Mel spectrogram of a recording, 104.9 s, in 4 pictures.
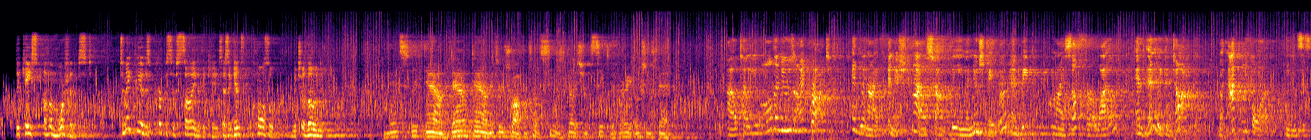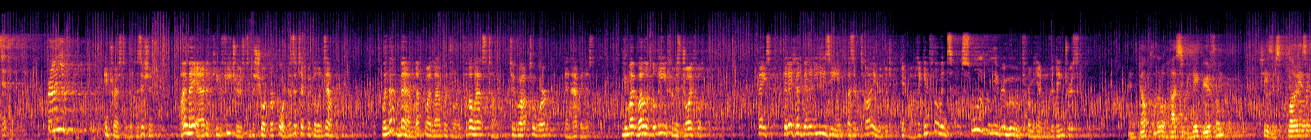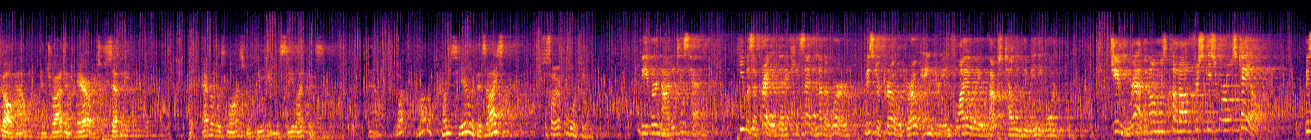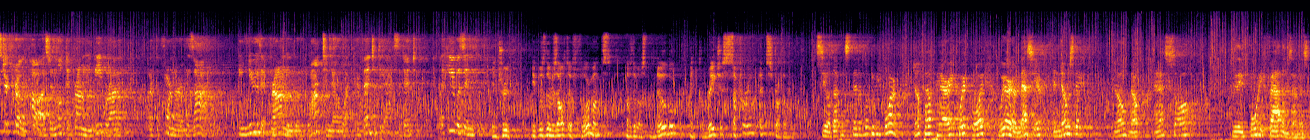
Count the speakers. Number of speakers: three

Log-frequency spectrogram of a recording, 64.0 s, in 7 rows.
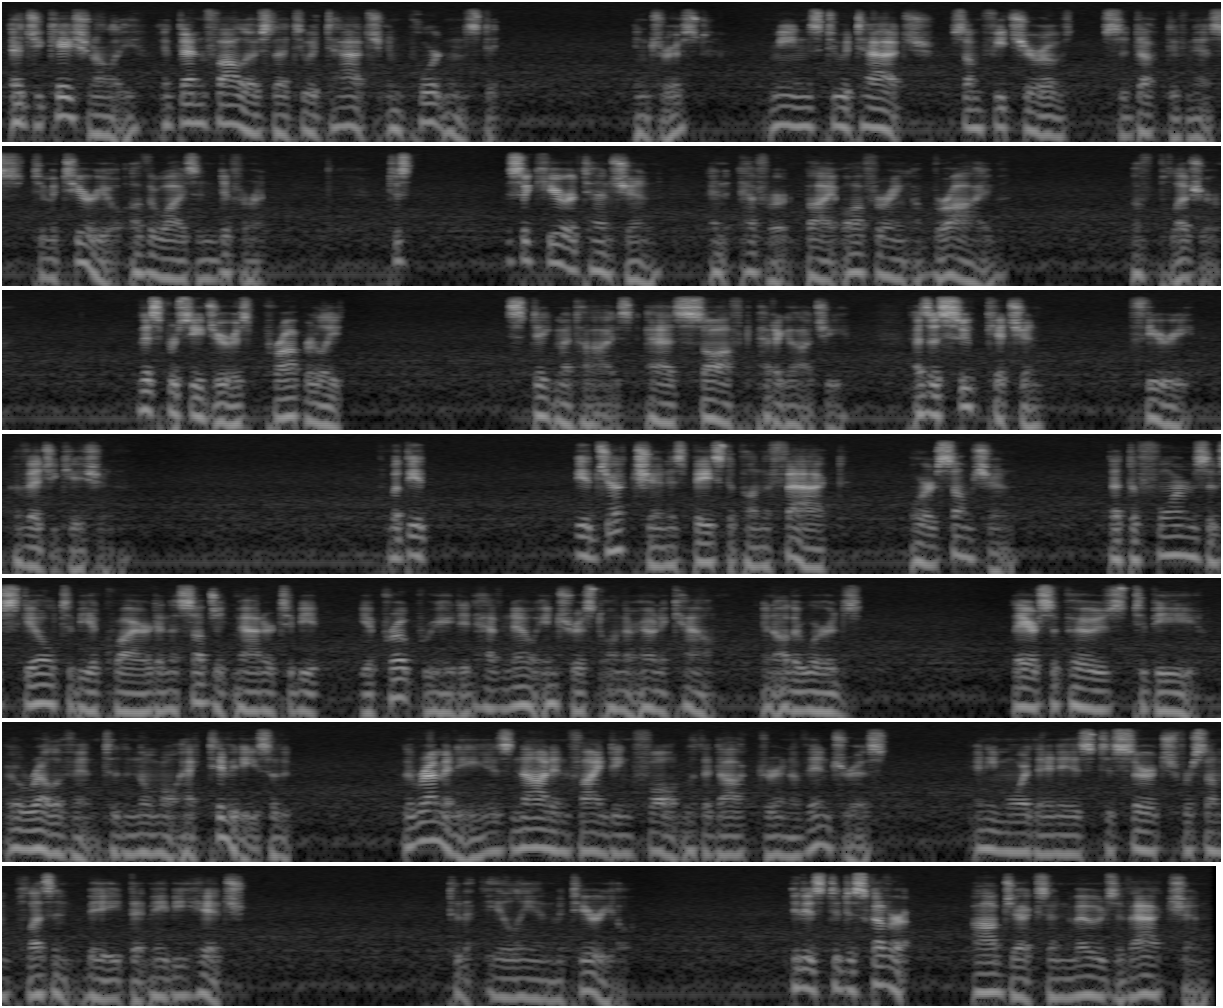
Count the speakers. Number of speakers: one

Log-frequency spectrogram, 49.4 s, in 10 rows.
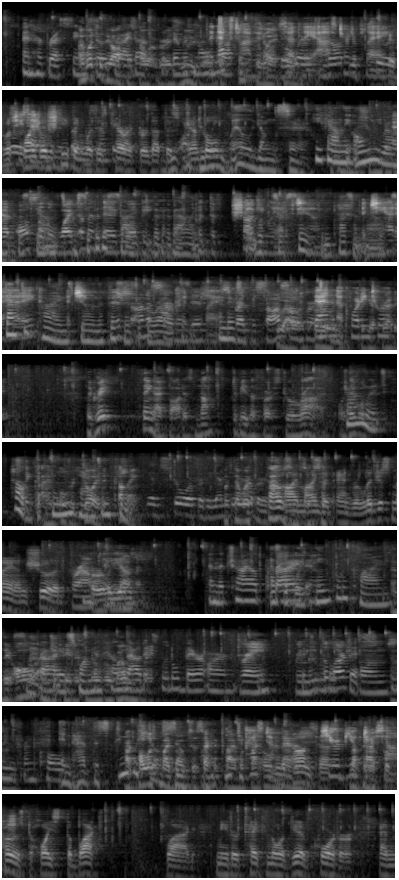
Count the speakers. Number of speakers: eight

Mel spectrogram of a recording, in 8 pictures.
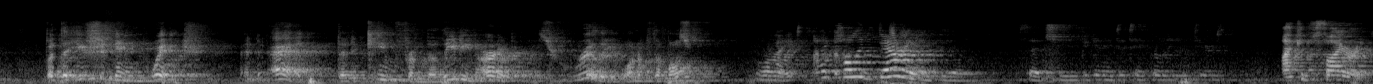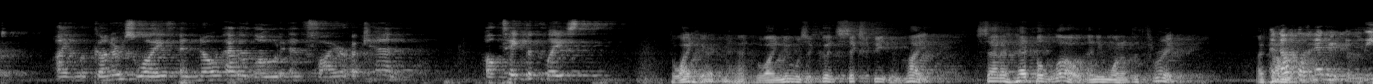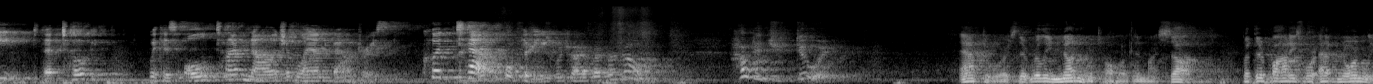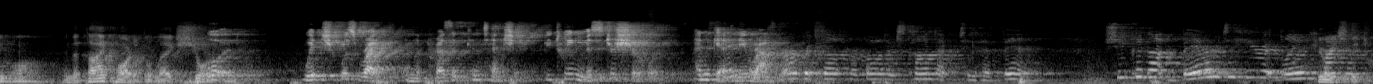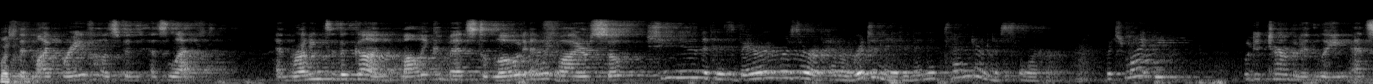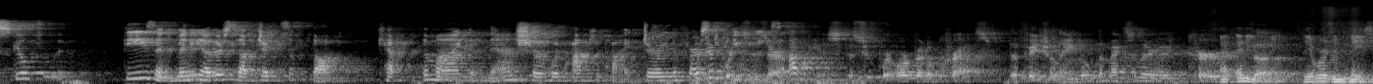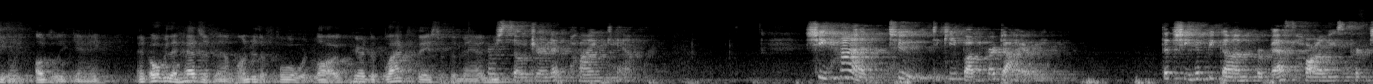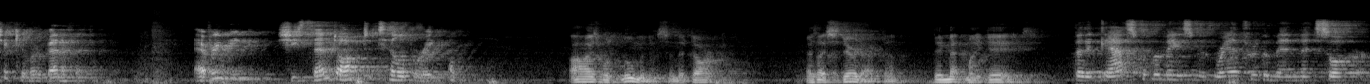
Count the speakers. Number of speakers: five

